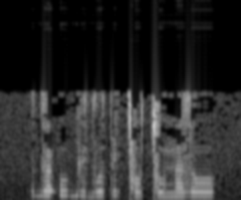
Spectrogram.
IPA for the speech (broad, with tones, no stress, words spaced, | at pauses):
dœ˦ʔu˦ɡy˦˨ dwʊ˦tɪ˦ǀo˧ ǀu˧nɐ˦zo˦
